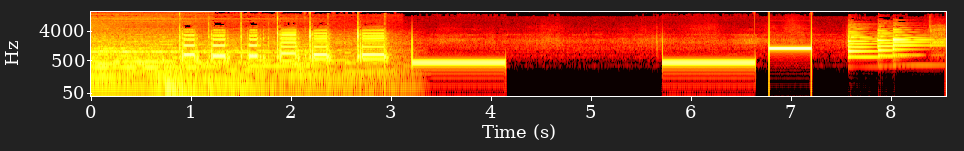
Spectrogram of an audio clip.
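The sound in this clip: Telephone dialing tones: a rapid run of short tonal beeps, then long steady tones separated by silence and a brief higher tone, ending in a burst of ringing harmonic tones.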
